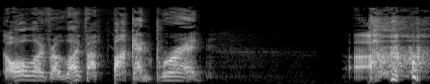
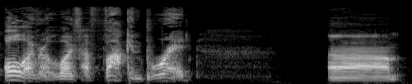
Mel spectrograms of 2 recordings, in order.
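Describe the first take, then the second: First: Put-on high, loud aggrieved drunk; homeless guy's voice. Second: High, loud aggrieved rant; homeless guy's voice. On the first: Homeless man ranting about convicts and bread, mock outrage. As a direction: ham up the indignant rant. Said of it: "he goes". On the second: Retold or imitated. Homeless man coming at me about bread, mock outrage. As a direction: replay the drunk's indignant line. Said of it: "this guy just coming at me like".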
